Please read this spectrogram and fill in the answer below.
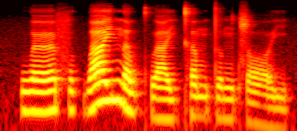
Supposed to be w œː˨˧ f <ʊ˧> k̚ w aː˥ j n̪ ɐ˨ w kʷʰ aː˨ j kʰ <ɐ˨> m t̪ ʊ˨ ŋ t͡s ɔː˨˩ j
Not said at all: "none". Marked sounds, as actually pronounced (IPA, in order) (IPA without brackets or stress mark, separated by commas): ʊ˨, ɐ˧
